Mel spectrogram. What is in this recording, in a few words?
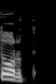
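"торт", Komi, female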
